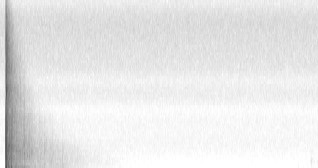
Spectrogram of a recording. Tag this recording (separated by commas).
Fireworks, Explosion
